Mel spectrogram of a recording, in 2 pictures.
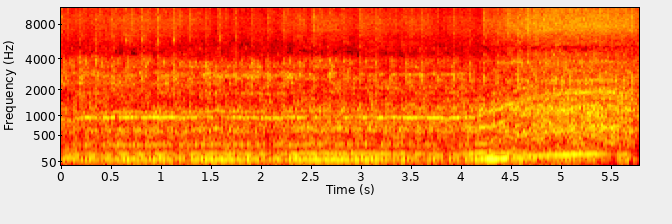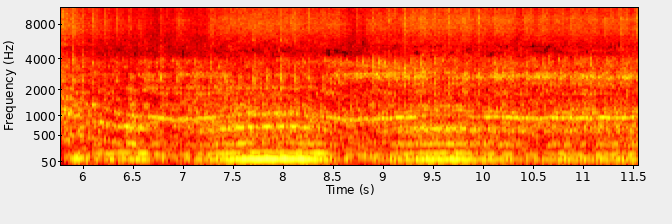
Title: BMW m20b25 noise after valve adjustment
